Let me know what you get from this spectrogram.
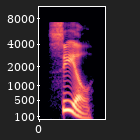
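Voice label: "seal", English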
